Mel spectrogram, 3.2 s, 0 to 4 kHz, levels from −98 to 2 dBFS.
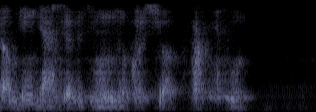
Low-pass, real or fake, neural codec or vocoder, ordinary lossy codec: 3.6 kHz; fake; codec, 24 kHz, 0.9 kbps, WavTokenizer, small release; AAC, 32 kbps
